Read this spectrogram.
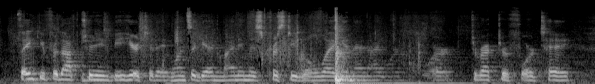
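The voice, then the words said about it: Froggy, squeaky voice from a cold. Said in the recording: “I'm a little froggy and fighting a cold, so you'll just have to endure my squeaky voice”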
